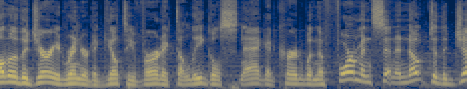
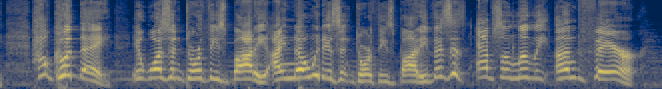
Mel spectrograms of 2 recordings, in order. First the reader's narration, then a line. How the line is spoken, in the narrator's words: he cried out to his attorney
